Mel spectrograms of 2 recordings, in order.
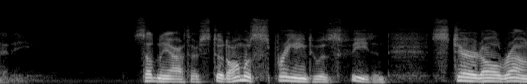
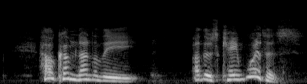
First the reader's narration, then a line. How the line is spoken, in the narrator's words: he cried out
